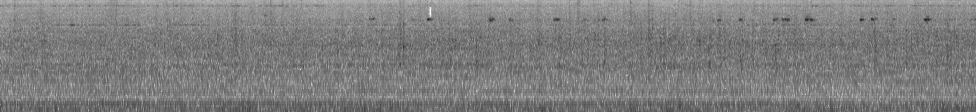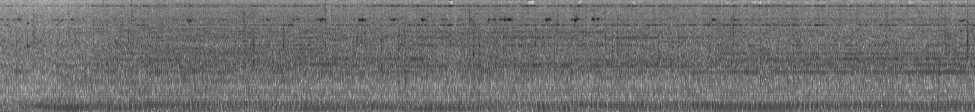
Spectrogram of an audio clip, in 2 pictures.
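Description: A tractor engine drones steadily while disking a corn field, a continuous heavy rumble with rattling machinery that grows slightly louder and busier about halfway through, heard from inside the cab with no talk.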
